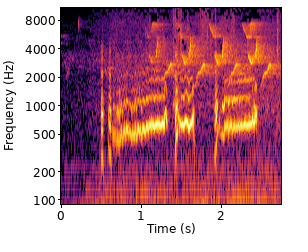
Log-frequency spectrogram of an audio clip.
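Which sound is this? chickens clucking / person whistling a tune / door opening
chickens clucking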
